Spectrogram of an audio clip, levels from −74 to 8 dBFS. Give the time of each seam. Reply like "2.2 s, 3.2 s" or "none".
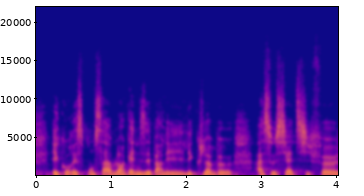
none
